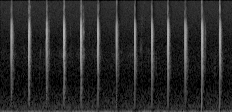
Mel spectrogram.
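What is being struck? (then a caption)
Plastic ball clacker toy. A green glowing toy clacker, two small solid plastic balls on cords with a handle, is swung by hand so the balls knock together. About fourteen short, bright, dry clacks repeat in a fast, fairly steady rhythm, each dying away almost instantly over a faint low hum.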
